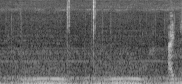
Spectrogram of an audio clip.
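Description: Engine of a Fox Body car with an LS swap idles roughly nearby, a loud low rumble that swells and sags unevenly as if struggling to stay running.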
